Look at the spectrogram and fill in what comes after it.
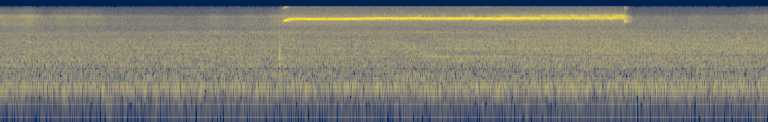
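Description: NJ Transit electric commuter train rolling past on the Northeast Corridor tracks: a steady rumble of wheels on rail. A high, thin, steady whine starts suddenly about six seconds in and cuts off about seven seconds later.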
